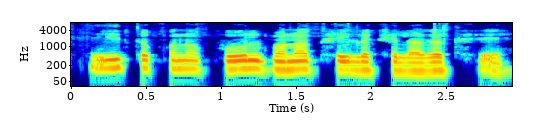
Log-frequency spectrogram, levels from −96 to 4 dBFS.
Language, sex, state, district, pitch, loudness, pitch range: Sadri, male, Chhattisgarh, Jashpur, 135 Hz, -26 LUFS, 125-145 Hz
